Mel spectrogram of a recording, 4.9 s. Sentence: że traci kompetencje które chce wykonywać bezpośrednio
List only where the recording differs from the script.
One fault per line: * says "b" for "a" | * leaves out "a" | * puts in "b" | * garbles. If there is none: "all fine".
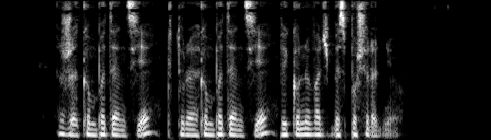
* leaves out "traci"
* says "kompetencje" for "chce"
